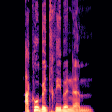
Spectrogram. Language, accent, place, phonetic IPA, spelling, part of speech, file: German, Germany, Berlin, [ˈakubəˌtʁiːbənəm], akkubetriebenem, adjective, De-akkubetriebenem.ogg
- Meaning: strong dative masculine/neuter singular of akkubetrieben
